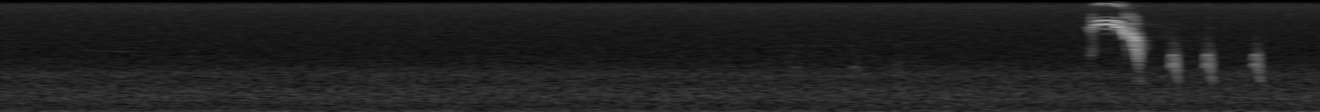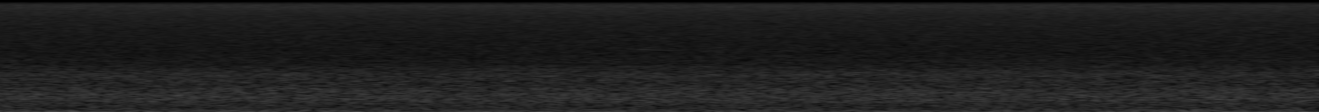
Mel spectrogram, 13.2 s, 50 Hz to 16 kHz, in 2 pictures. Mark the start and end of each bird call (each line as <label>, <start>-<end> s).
Hermit Thrush (Catharus guttatus), 0.3-0.7 s
American Robin (Turdus migratorius), 3.9-4.5 s
Hermit Thrush (Catharus guttatus), 3.9-4.6 s
American Robin (Turdus migratorius), 5.3-6.3 s
Hermit Thrush (Catharus guttatus), 9.7-10.6 s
